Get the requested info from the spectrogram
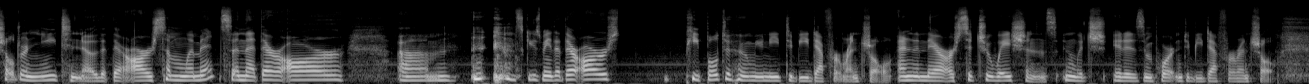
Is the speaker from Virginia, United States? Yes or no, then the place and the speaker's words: yes; Winchester, Virginia, United States; Well, I was born and reared 2 hours north of here in Charlottesville, up in Winchester, Virginia. And it was pretty Southern and very traditional.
